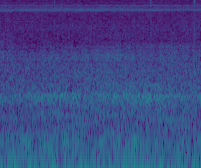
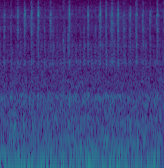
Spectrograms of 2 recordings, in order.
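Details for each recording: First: Open-type gearbox on a motionette after freshly greasing the gears: a soft, even hum with no grinding or clicking. It was noisy before greasing and now runs smoothly and quietly. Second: that does not sound good that's what I mean about these closed gearboxes you get them closed and then something get that clicking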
